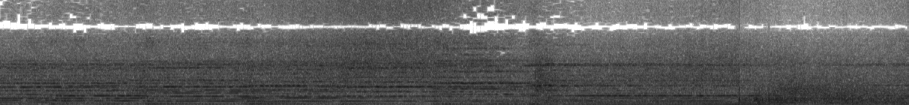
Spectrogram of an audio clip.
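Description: Orchestral music played for the Bellagio fountain show, with a sharp boom a little past halfway as a water cannon fires. From about five seconds in comes the rush of a tall column of water shooting up and falling back.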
